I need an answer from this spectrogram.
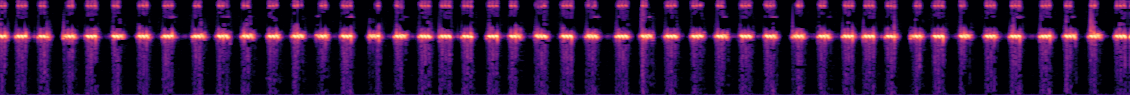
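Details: A cricket sings an unbroken series of shrill, evenly spaced chirps, around four every second, each pulse sharp and metallic, against complete stillness.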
